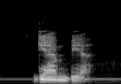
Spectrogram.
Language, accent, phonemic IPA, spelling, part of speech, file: English, US, /ˈɡæm.bi.ə/, Gambia, proper noun, En-us-Gambia.ogg
- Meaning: 1. A river in West Africa 2. A country in West Africa. Official name: Republic of The Gambia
